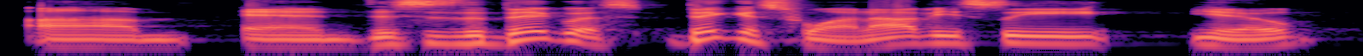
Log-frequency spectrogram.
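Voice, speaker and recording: A man hosting a podcast, slightly hoarse from a cold, talking in a casual, rambling way with many fillers. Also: mid-range voice, very animated, moderate pace. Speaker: podcast host. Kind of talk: casual solo podcast intro.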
